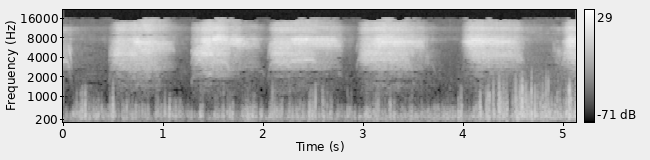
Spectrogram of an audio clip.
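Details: Common myna chick begging while a parent feeds it: a series of grating, hiss-like calls spaced about one second apart, loud and regular, over faint rustling.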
